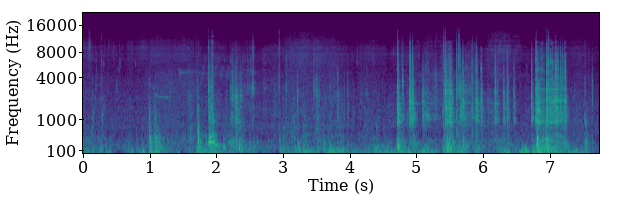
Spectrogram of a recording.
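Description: Irregular knocks and clatter of a spinning rod and kayak paddle being handled against a plastic kayak, with a short, louder noisy burst of rubbing near the end.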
